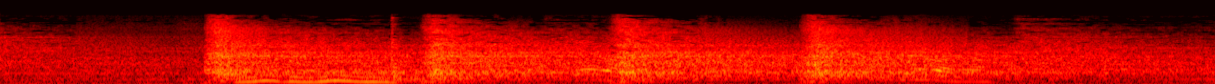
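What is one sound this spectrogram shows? A sheet of metal unrolls from a coil with loud, booming metallic rumbles.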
